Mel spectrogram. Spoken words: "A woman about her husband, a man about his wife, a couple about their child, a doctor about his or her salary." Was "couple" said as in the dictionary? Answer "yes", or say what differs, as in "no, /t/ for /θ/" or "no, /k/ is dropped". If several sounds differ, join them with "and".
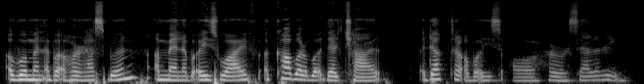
no, /b/ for /p/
